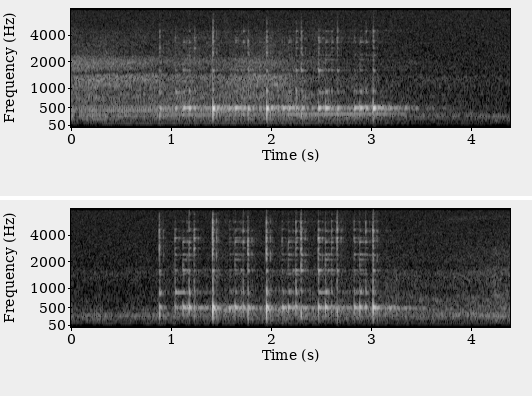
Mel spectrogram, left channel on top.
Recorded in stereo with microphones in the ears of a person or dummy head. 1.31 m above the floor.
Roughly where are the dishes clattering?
Right.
